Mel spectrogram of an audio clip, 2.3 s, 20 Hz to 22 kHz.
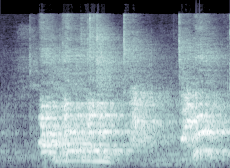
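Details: A black female German Shepherd, almost 3 years old, with a history of nipping people, kept alone in a calm area during an assessment, gives two loud, harsh barks, the first drawn out, after lunging at the door.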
